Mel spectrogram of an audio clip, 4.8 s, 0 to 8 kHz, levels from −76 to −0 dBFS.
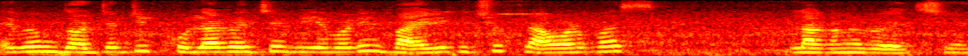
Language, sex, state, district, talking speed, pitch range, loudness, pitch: Bengali, female, West Bengal, North 24 Parganas, 150 wpm, 220-255 Hz, -17 LUFS, 235 Hz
